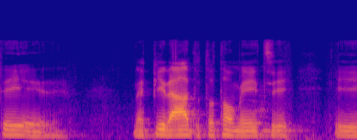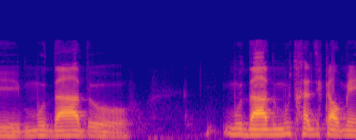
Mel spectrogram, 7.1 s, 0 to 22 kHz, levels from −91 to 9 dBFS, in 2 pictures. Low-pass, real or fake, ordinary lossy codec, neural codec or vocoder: none; real; none; none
